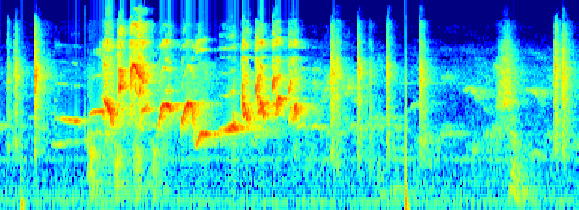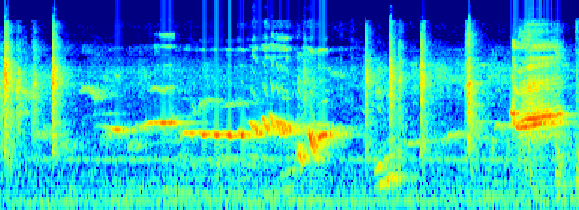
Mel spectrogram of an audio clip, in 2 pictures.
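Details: Magpie-robin song with a rich, varied voice: rapid bursts of high, clear whistles and sharp chips in two busy phrases, with descending slurred notes and brief quiet gaps between them.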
